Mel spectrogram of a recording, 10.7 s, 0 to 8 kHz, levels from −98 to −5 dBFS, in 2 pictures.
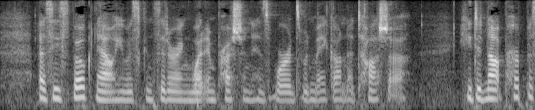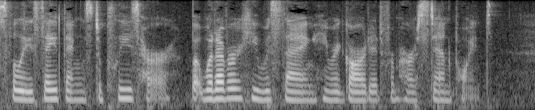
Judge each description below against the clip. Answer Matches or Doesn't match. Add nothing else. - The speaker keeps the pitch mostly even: Matches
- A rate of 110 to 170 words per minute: Doesn't match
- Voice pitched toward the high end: Matches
